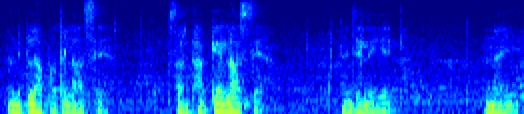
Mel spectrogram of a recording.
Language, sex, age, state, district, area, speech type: Maithili, female, 30-45, Bihar, Samastipur, rural, spontaneous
